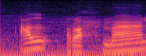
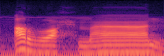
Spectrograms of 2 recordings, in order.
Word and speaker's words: আর রহমান: আমরা লামটা দেখতে পাচ্ছি এটা উচ্চারিত হচ্ছে না উচ্চারণের সময় তাহলে আমরা এর জন্য লামটাকে স্কিপ করে আমরা মোটেও আল রহমান এভাবে না পড়ে আমরা পড়ছি আর রহমান আশা করি বুঝতে পেরেছেন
